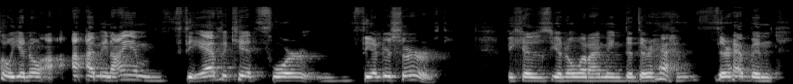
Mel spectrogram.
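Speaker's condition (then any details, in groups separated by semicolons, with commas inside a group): Stuttering; onset at three or four years, no trauma cause, mother stuttered until about 11-12, speech camp as child, teen years harder; adult, persistent stuttering; very fluent in crisis situations, stutters when things calm, takes deep breath and counts to five; repeated sounds, repeated words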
